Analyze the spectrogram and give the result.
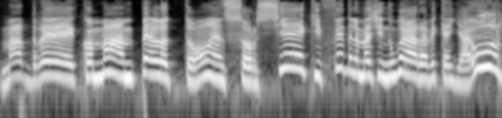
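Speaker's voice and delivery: French spoken in a put-on Italian accent. Host draws a card and tells a joke to the columnists, Italian accent. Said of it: "Un accent italien".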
